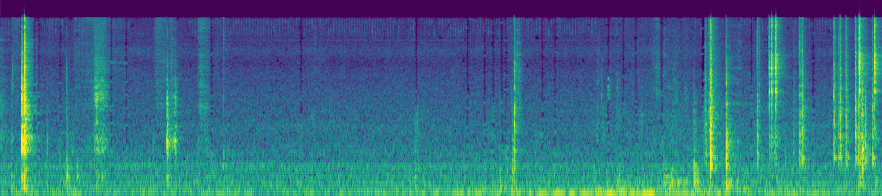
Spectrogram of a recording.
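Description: Scattered sharp clicks and light knocks of a soldering iron being lifted from its stand and handled over a circuit board, then a quick run of clicks near the end as a magnifier lamp is pulled over the workbench.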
